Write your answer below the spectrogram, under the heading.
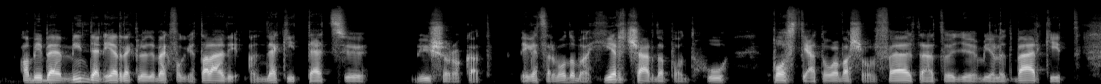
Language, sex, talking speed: Hungarian, male, 120 wpm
